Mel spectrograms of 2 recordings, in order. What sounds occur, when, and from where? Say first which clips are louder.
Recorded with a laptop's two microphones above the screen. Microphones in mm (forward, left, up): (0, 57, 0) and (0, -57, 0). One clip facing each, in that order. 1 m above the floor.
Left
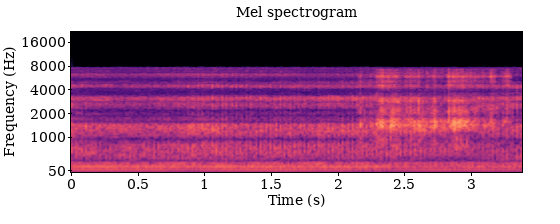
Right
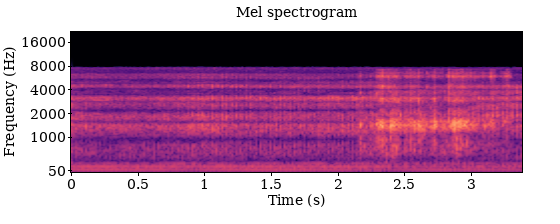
0.0 s a helicopter: left 7 dB; 40° left (ahead or behind)
2.1 s crumpling: right 1 dB; 15° right (ahead or behind)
